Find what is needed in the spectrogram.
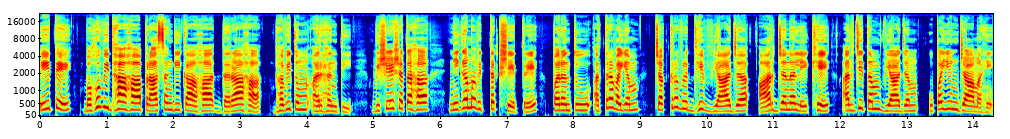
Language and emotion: Sanskrit, neutral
